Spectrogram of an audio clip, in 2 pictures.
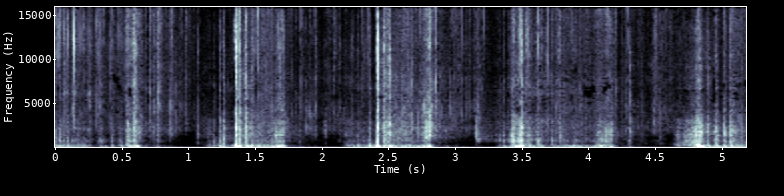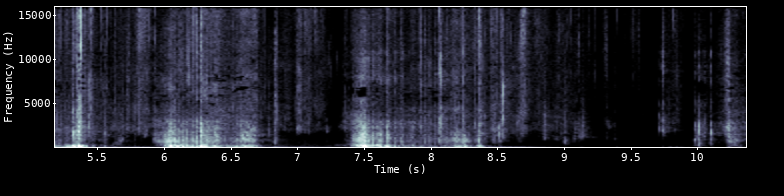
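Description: A utility knife blade slices and scrapes a solid pink bar of soap in repeated strokes, each one a dry, crunchy, crinkling scrape. Flakes crumble off between pauses, and the clip ends with a few faint ticks.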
